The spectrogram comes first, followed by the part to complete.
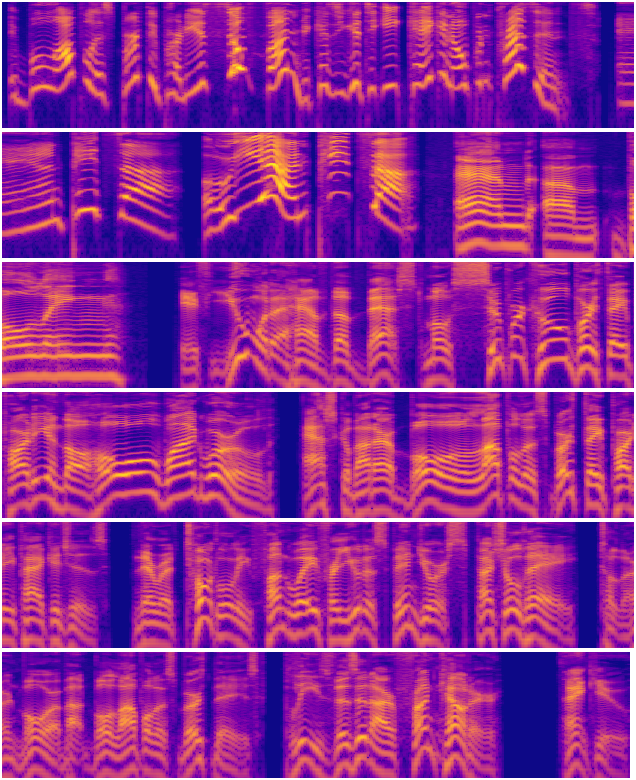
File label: Audio Promo; Bowlopolis Birthday Party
